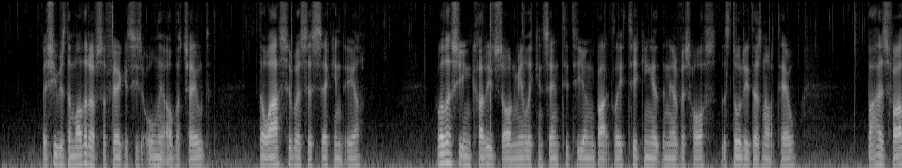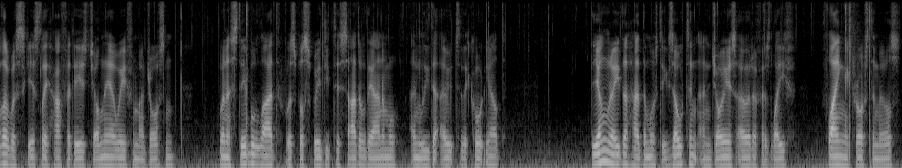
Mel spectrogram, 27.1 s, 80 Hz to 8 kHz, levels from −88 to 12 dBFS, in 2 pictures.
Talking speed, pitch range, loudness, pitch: 185 wpm, 95-110 Hz, -28 LUFS, 105 Hz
